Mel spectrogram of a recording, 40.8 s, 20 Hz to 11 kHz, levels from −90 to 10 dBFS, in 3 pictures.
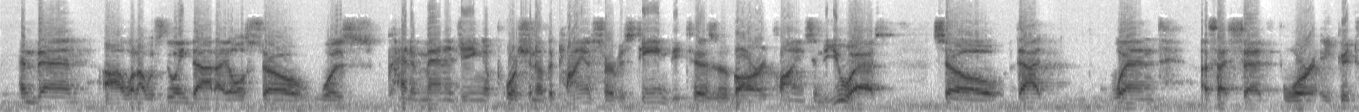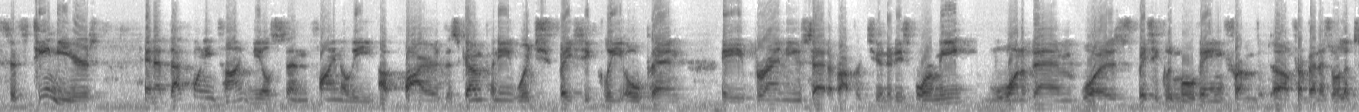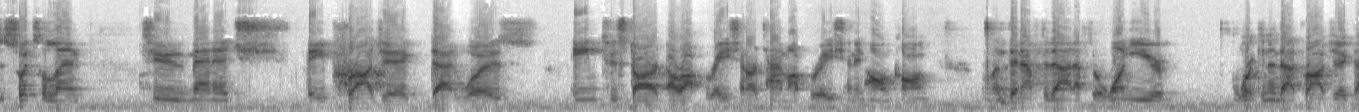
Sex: male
